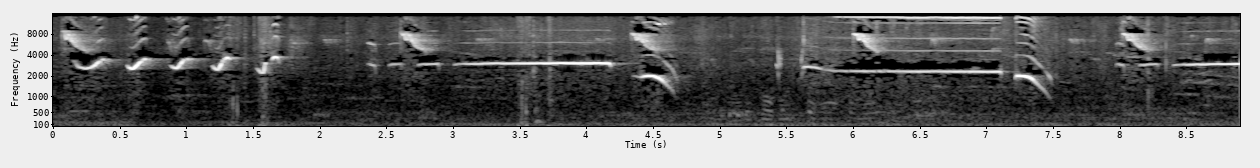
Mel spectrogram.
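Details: Common iora song: a quick run of five short looped whistles, then long steady whistles broken by sharp downslurred notes, with high thin sweeping calls over the top.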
